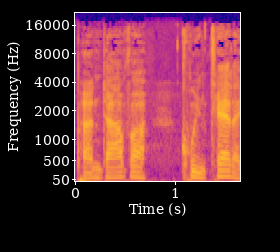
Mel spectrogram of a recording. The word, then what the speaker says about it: Pandava Quintet: the Pandava Quintet.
